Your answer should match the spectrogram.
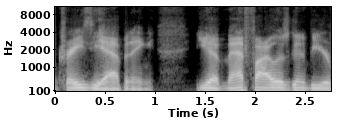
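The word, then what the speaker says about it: Feiler: But I thought that Matt Filer.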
